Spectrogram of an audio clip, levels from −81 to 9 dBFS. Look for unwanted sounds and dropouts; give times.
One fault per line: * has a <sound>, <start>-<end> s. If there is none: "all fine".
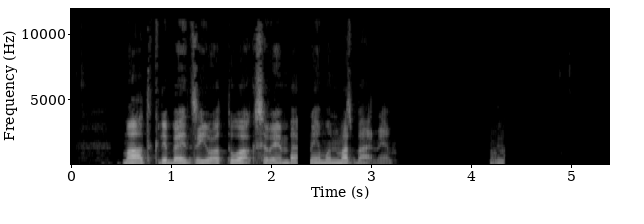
* has a dropout, 2.3-2.4 s
* has a laugh, 4.2-4.3 s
